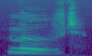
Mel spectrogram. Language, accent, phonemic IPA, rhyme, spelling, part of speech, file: English, US, /muːvd/, -uːvd, moved, adjective / verb, En-us-moved.ogg
- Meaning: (adjective) 1. Emotionally affected; touched 2. Convinced; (verb) simple past and past participle of move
